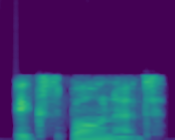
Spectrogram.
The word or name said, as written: exponent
